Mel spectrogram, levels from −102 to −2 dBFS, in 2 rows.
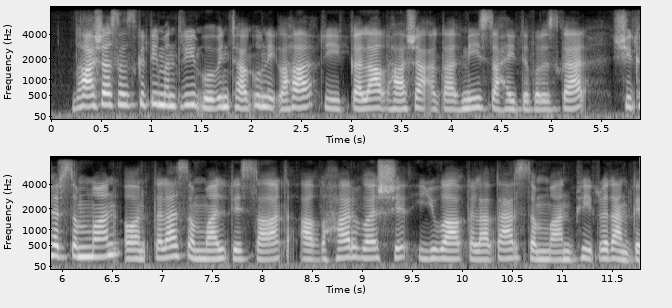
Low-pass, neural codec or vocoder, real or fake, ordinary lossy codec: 7.2 kHz; autoencoder, 22.05 kHz, a latent of 192 numbers a frame, VITS, trained on many speakers; fake; none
